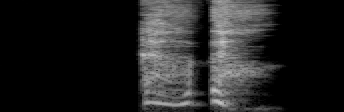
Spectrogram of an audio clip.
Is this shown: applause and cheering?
no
